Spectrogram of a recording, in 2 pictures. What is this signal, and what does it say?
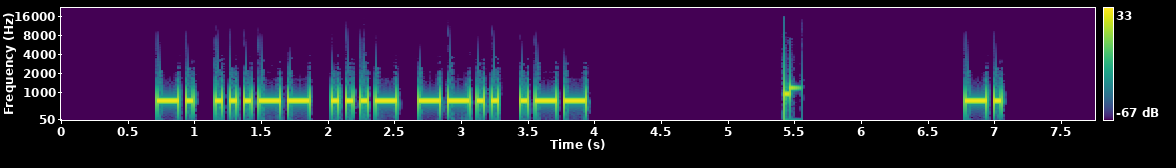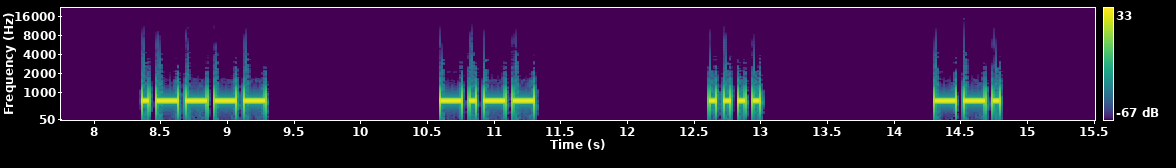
Morse code, heard as a keyed tone, about 22 wpm, spaced as for 9 wpm, 700 Hz. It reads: N3VZW N1YHG
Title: USA Call Signs - 5 Characters - 8x Character Spacing - 22wpm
